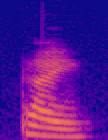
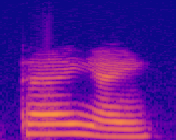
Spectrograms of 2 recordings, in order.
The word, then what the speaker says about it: têm: And this is pronounced instead of if you didn't have that, if you didn't have that little thing, you would pronounce it tem. But Okay. because you have that, it's pronounced têm.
